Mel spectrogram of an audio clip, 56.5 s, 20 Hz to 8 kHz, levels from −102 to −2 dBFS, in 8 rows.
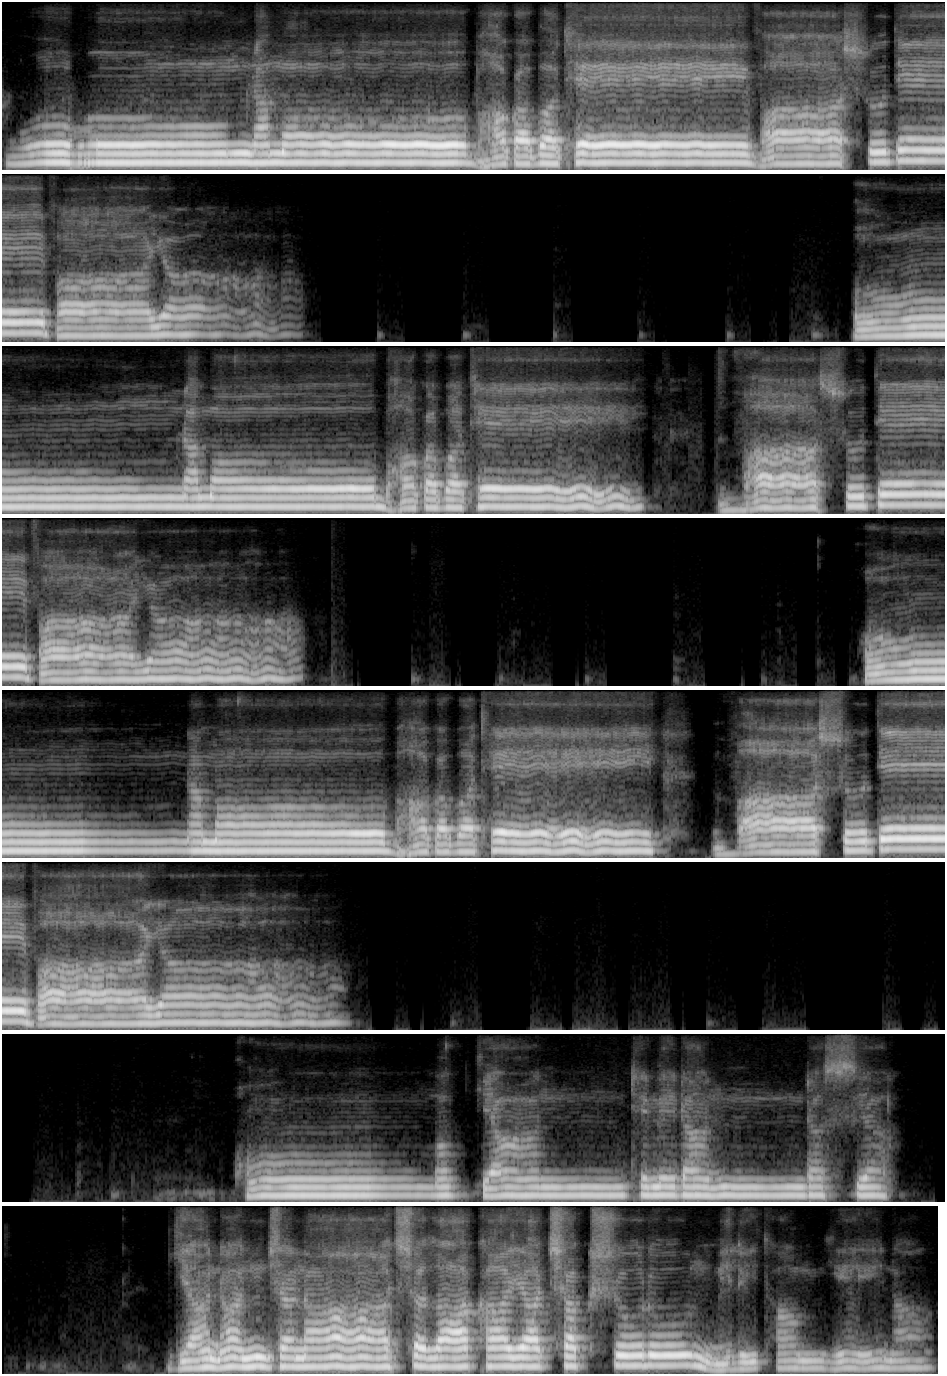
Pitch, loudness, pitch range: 155 Hz, -19 LUFS, 140-160 Hz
